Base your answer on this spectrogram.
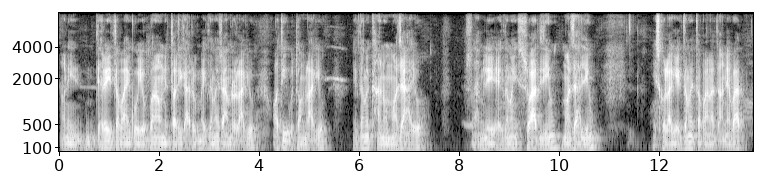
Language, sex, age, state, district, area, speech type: Nepali, male, 45-60, West Bengal, Kalimpong, rural, spontaneous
